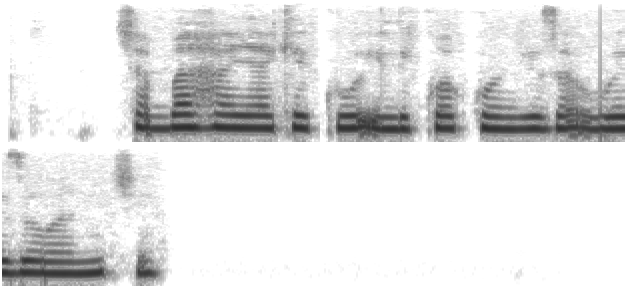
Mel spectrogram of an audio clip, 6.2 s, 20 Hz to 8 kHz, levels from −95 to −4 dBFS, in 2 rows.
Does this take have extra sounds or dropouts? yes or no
no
